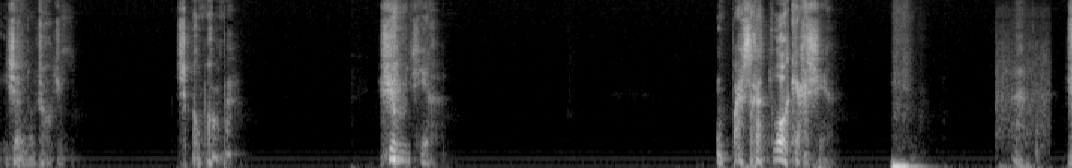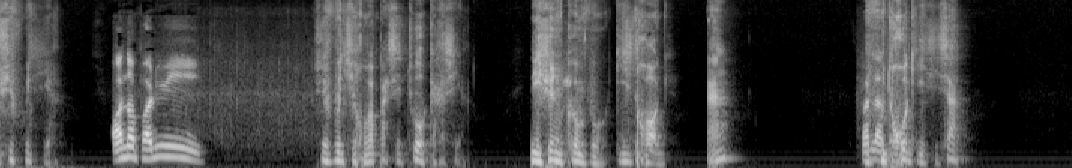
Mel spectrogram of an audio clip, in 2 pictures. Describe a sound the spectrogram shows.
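A middle-aged man speaks with animation into a microphone, in short bursts.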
